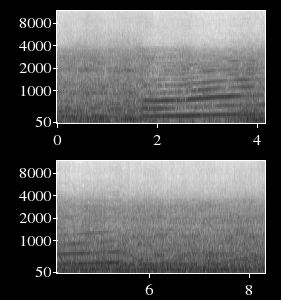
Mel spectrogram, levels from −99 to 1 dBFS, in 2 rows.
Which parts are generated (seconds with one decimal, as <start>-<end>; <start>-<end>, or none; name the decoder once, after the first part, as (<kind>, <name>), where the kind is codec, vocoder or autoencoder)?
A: 0.0-2.9 (autoencoder, DAC-VAE); 5.4-8.3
